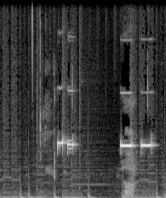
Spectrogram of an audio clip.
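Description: An Arduino flood detector's buzzer alarm gives bright, piercing beeps, two loud bursts near the end after shorter tones earlier, with electronic chirps and a voice talking between them.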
